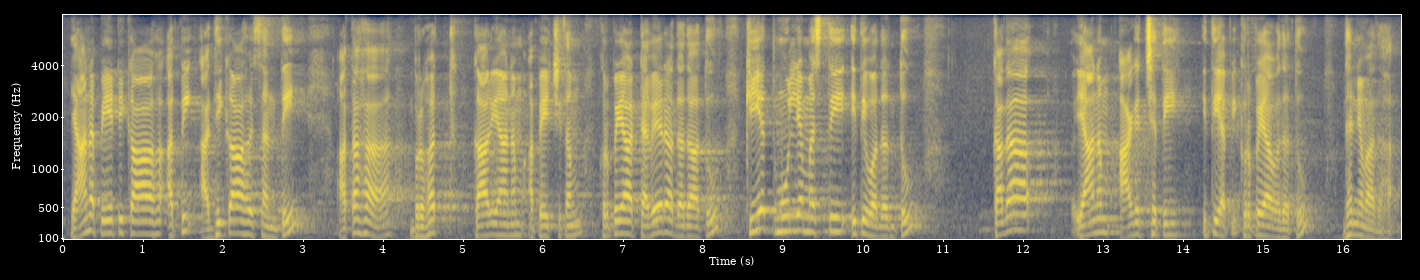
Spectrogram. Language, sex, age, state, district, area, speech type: Sanskrit, male, 45-60, Andhra Pradesh, Krishna, urban, spontaneous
